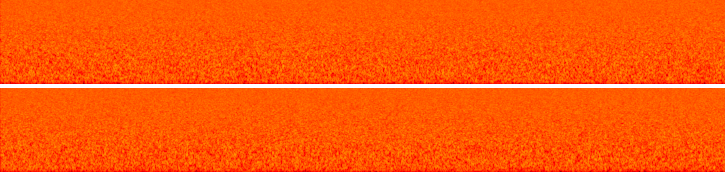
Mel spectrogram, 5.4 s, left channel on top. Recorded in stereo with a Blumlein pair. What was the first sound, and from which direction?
Only background noise.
